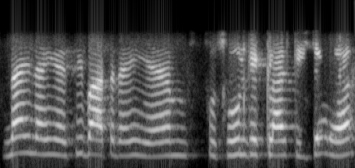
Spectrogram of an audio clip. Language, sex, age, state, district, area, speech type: Hindi, female, 30-45, Uttar Pradesh, Azamgarh, rural, conversation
